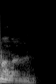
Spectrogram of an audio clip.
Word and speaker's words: Tamala: Is how you pronounce Tamala.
